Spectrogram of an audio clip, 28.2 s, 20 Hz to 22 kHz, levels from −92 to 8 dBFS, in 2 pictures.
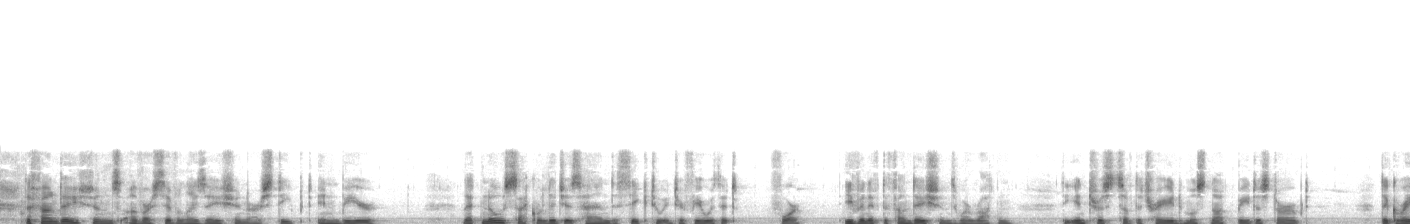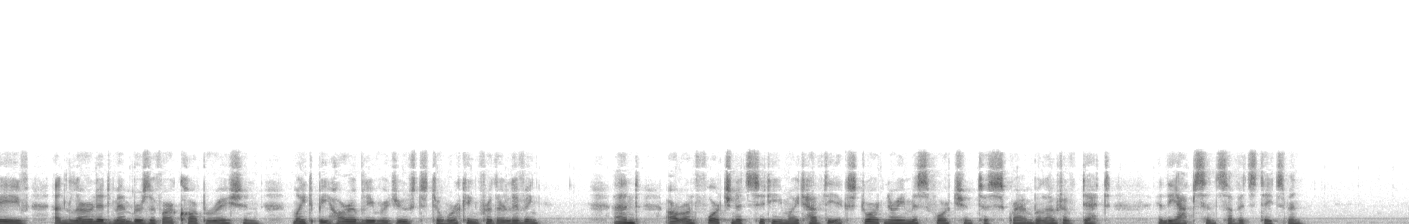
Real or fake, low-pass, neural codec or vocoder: real; 7.2 kHz; none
